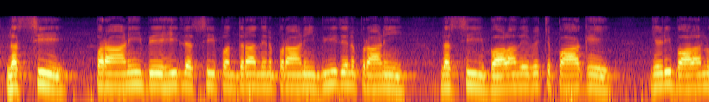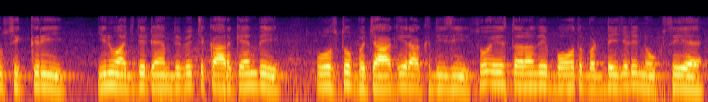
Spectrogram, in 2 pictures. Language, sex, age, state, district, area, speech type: Punjabi, male, 18-30, Punjab, Kapurthala, rural, spontaneous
